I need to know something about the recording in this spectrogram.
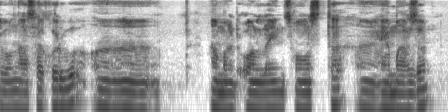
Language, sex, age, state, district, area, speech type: Bengali, male, 30-45, West Bengal, Howrah, urban, spontaneous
